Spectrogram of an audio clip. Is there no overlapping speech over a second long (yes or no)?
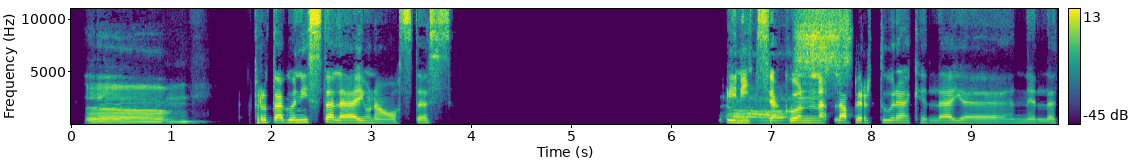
no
